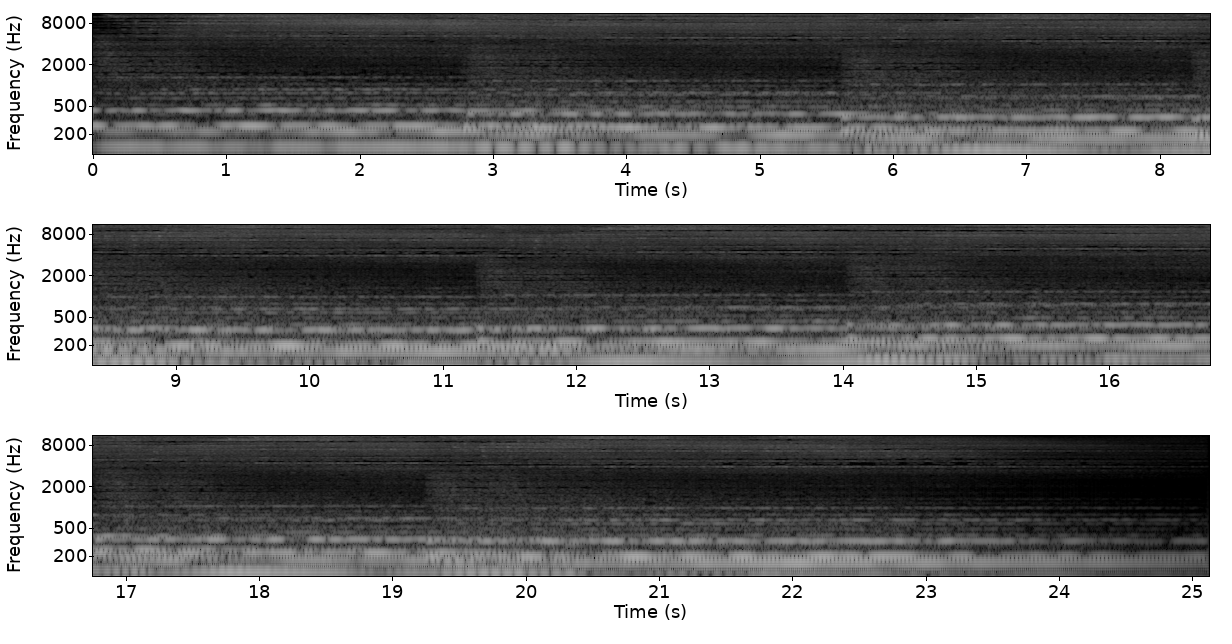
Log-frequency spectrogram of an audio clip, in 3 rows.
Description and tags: Live - Space Pad 06
Live Krystal Cosmic Pads
Cosmic, Krystal, Live, Pads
